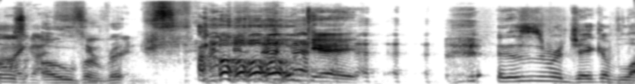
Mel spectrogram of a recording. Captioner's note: laughing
